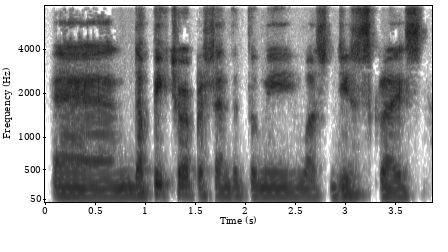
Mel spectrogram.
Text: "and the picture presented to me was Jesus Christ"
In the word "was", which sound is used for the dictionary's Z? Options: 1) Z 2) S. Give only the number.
2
